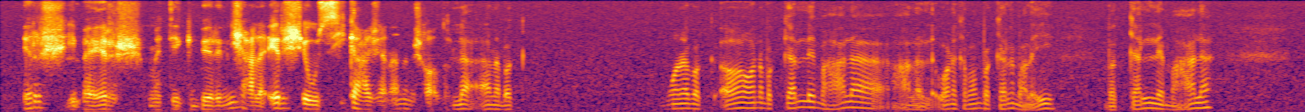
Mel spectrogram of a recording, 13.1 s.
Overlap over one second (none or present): none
